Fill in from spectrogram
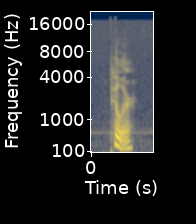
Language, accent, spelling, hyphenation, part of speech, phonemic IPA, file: English, US, pillar, pil‧lar, noun / verb, /ˈpɪlɚ/, En-us-pillar.ogg
- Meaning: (noun) 1. A large post, often used as supporting architecture 2. Something resembling such a structure 3. An essential part of something that provides support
